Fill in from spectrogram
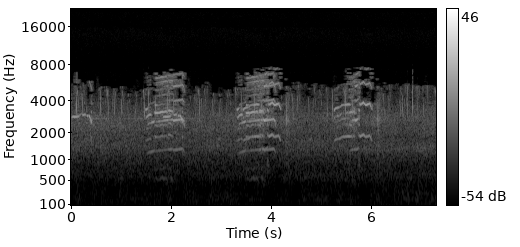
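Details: Bald eagles at their nest in Southwest Florida during a close-up feeding at sunrise, 6 February 2016. Three bursts of high, chittering, harmonic calls, each lasting about a second and repeating every two seconds, over a steady background hiss.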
